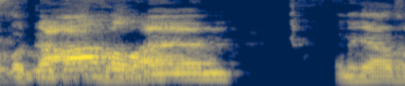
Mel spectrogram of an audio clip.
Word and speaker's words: Lagavulin: That's how I used to think it was pronounced, though. That's how it went. Remember when I ordered a Lagavulin? Lagavulin.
